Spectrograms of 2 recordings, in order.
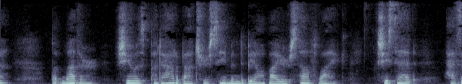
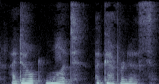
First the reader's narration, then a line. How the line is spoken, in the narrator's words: said Mary sharply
